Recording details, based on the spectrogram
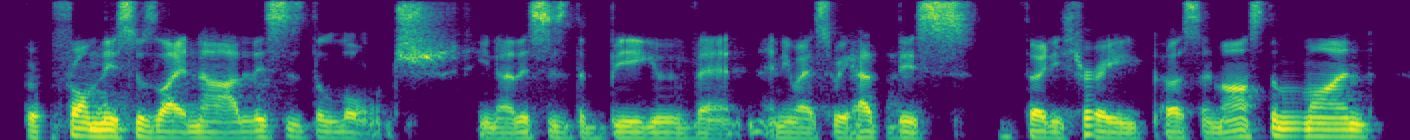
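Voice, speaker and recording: A man with a very deep, low voice, an Australian accent and hardly any pauses. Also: fairly even intonation. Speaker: network marketing mentor. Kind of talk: webinar interview storytelling. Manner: fast; casual, halting with fillers.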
